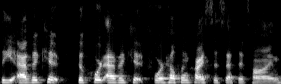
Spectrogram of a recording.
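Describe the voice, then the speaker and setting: Here a woman talks at a moderate pace. Her pitch is medium. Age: 40s. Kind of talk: public talk to community audience. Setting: community event with live audience, eating. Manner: loud.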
